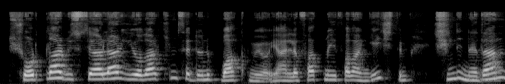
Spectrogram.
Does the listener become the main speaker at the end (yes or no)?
no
